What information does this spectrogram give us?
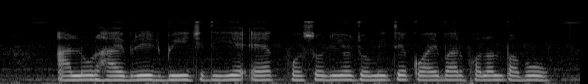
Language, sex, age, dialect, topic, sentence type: Bengali, male, 36-40, Jharkhandi, agriculture, question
